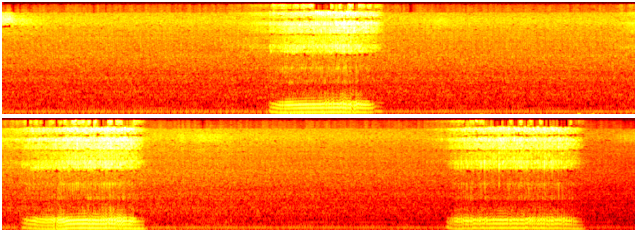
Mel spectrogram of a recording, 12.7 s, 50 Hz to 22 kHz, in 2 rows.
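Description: Slow, regular rattling snores from a sleeping dog, about 15 breaths a minute, over a steady hiss of light rain.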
